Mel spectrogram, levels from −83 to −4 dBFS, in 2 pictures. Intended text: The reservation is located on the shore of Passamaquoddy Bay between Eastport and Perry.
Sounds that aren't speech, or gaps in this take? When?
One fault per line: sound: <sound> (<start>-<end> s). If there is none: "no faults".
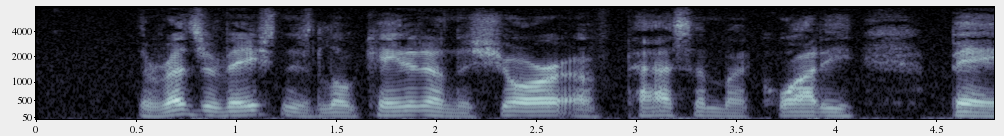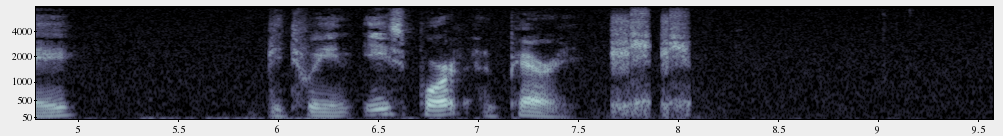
sound: laugh (7.7-8.1 s)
